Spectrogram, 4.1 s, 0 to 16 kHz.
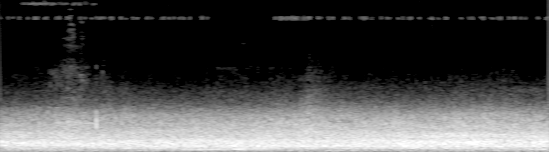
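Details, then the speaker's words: Varla Pegasus electric scooter at 49.6 V, zero start up a 15–20 degree hill: faint low hub-motor whine rising gently under wind noise; gradual acceleration, motors quiet and healthy. "i like about this scooter is that it has a nice gradual increase in acceleration and the motors are really nice not noisy at all"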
